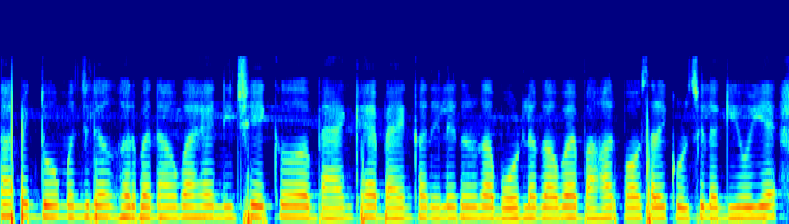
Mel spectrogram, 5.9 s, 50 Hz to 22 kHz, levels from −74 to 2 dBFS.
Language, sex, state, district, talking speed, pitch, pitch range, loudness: Hindi, female, Maharashtra, Nagpur, 305 wpm, 190 Hz, 185-195 Hz, -21 LUFS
